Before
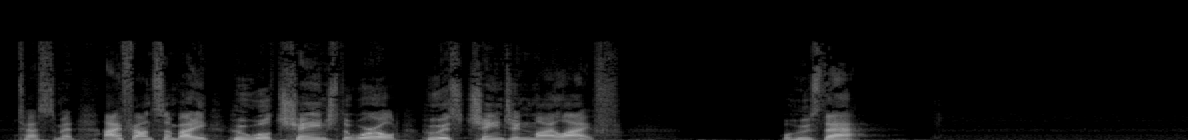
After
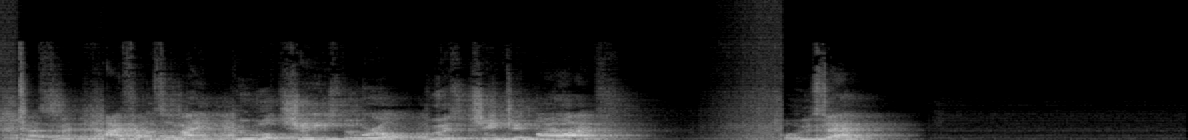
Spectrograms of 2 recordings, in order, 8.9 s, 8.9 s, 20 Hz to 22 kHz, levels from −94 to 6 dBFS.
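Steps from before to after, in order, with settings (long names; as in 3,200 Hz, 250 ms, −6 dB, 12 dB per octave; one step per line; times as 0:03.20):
high-pass filter 56 Hz
low-shelf EQ 71 Hz −7.5 dB
notch filter 650 Hz, Q 12
comb filter 3.8 ms, depth 88%
convolution reverb RT60 0.85 s, pre-delay 3 ms, DRR −7.5 dB
background raised ahead of every attack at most 50 dB per second
level −8.5 dB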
